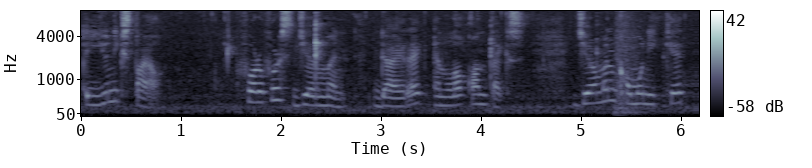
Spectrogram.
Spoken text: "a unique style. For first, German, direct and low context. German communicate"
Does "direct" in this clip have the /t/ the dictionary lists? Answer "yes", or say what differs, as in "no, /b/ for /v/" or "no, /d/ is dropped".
yes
